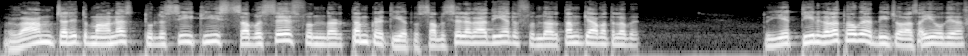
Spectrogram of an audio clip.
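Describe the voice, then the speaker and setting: A man teaching as he goes through an exam paper, slow and deliberate, often checking in with "theek hai". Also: a little high, no room sound, studio quality. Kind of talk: exam paper walkthrough lesson.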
